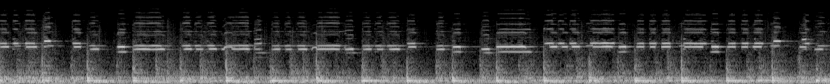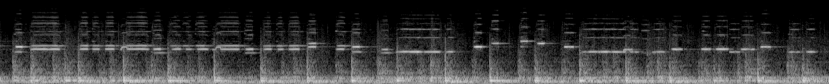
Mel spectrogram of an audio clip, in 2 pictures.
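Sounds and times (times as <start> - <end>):
galoubet and tambourin playing: 0.0 - 16.5.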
